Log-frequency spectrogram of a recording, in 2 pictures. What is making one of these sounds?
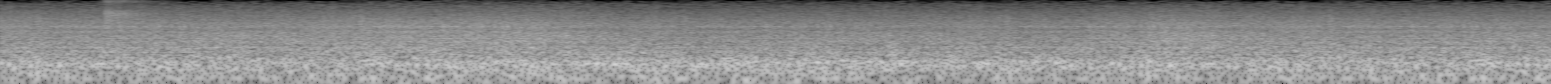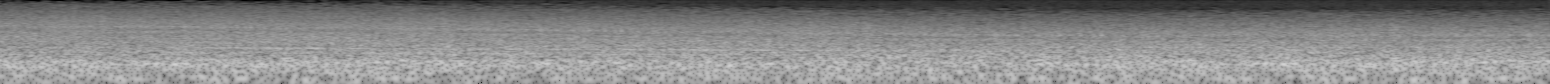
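Train wheels roll and clatter along the rails.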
